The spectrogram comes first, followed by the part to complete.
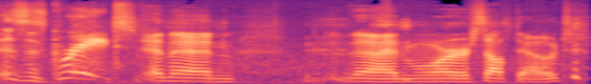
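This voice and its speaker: Halting, bright-voiced man outdoors. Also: medium pitch, expressive. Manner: halting, with repeated false starts. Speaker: screenwriter guest. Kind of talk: casual chat. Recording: clearly noisy outdoor urban ambience.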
